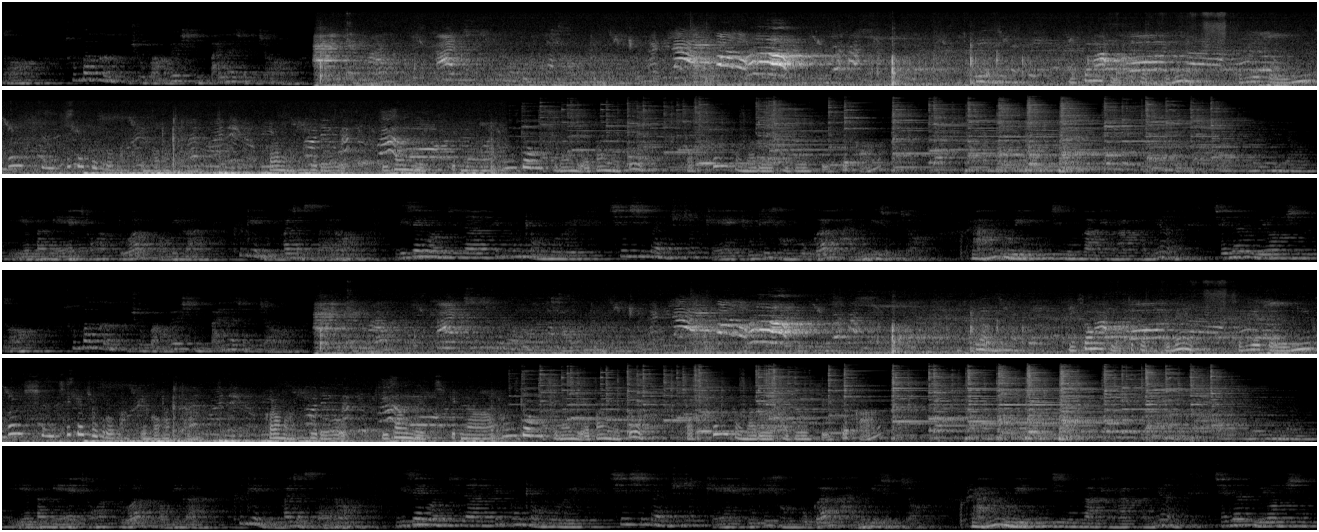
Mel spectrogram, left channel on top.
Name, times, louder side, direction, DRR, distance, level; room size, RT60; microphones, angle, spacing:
voice 1, 0.0-9.0 22.7-39.4, equal, 60° left, -5 dB, 2.6 m, -42 dB
sound 1, 3.1-18.2, left 3 dB, 35° left, 0.4 m, -27 dB
sound 2, 4.6-18.6, equal, 10° left, 4.0 m, -45 dB
voice 2, 9.5-15.2 15.8-22.0 35.9-36.6, right 3 dB, 45° right, 2 dB, 0.4 m, -32 dB
sound 3, 18.2-25.9, right 3 dB, 15° right, 1.0 m, -32 dB
21.0 x 9.3 x 2.4 m, 1.3 s
head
